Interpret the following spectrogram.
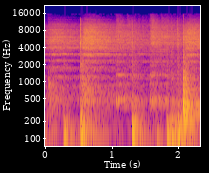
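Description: Recorded drum kit played back over studio monitors: a ringing cymbal wash over kick-drum hits, with a cymbal crash about half a second in.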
